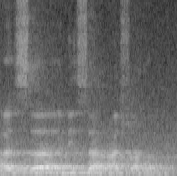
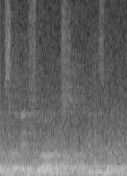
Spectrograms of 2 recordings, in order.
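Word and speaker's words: ثالث عشر: Wahia asalisa asyara, bacanya jangan salisa asyara, yaitu tanggal 13, wataliyah, dan berikutnya 14, 15, illa, kecuali fil hajjah, dalam kondisi haji.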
